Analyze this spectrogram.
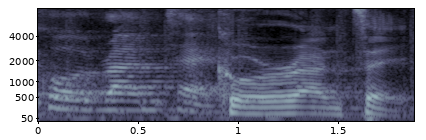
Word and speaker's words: Koranteng: Koranteng. Like tank. Koranteng. Oh, okay. You're Ghanaian, like you have to do Koranteng.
